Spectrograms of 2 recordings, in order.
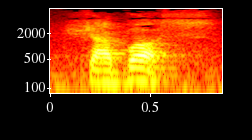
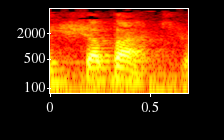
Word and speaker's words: Shabbat: So we say Shabbos. But even in Mea Shearim, right, when a chassid speaks Hebrew, modern Hebrew, he'll always say Shabbat, right? He'll say it that way.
